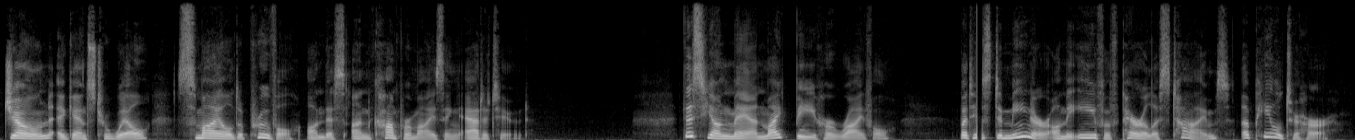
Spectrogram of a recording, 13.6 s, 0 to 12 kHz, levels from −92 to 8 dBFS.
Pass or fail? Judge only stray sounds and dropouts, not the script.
fail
